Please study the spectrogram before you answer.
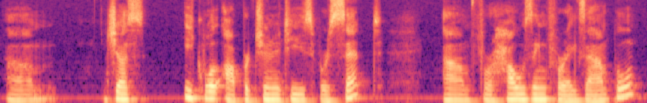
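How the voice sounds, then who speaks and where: A man's voice: mid-range voice, a little slow, a little mellow. A man, co-hosting a casual discussion show, speaking earnestly and thoughtfully with frequent hesitations and restarts. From Guyana. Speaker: podcast co-host.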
